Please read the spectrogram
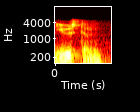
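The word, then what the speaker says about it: Usedom: that's a reader's aside that's spelled u-s-e-d-o-m I'm going to pronounce that eustom and the readers aside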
